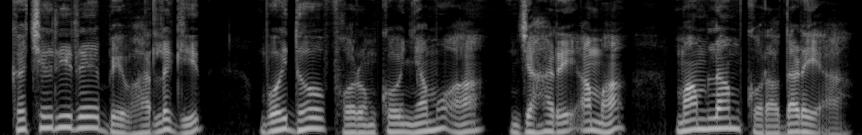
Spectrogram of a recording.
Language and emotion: Santali, neutral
